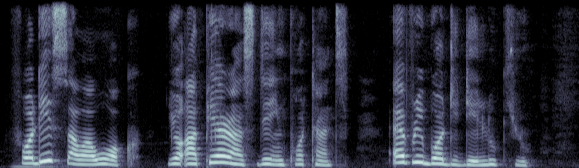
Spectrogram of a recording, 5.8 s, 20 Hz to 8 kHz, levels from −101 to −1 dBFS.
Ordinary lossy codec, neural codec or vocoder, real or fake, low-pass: none; none; real; none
